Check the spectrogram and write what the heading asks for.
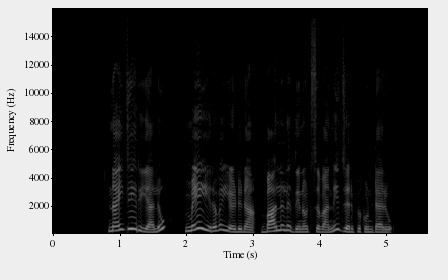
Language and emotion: Telugu, neutral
